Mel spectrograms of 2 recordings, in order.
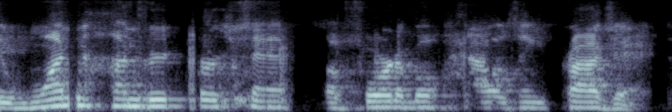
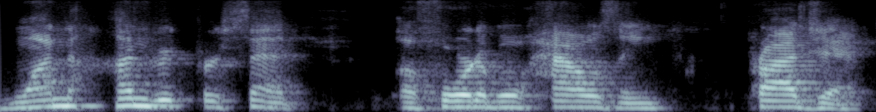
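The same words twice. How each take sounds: First: The phrase is said at a normal pace. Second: The phrase is said slowly and deliberately.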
